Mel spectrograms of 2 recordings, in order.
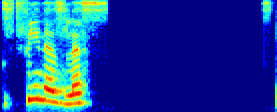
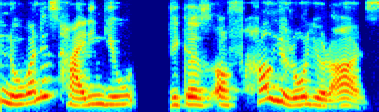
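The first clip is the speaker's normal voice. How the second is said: plain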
